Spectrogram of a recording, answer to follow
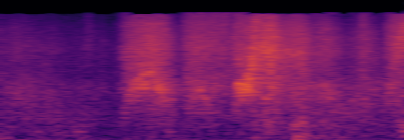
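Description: Two short rubbing, scraping swishes, about half a second apart.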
